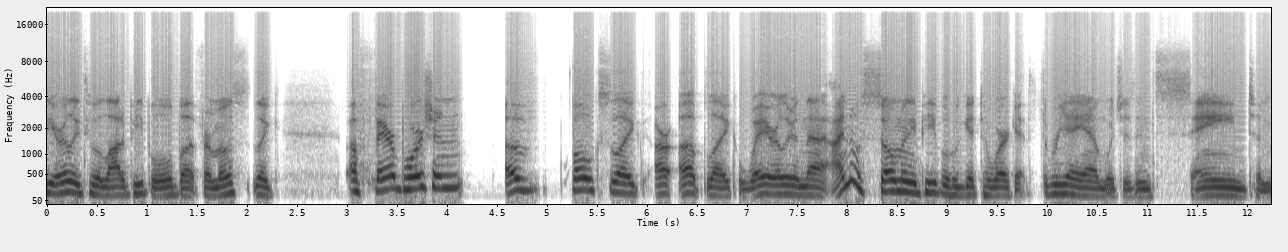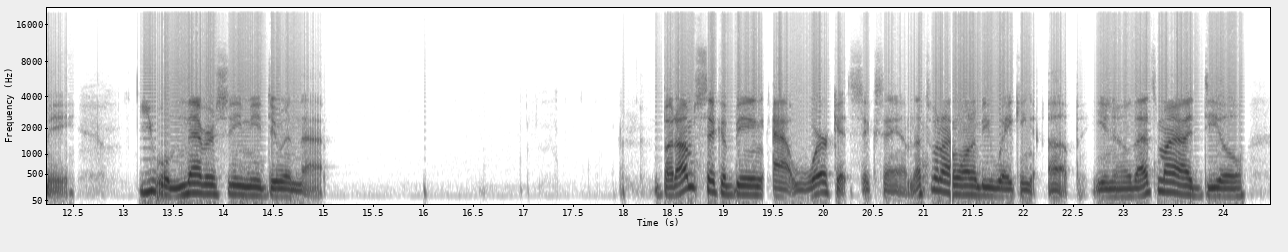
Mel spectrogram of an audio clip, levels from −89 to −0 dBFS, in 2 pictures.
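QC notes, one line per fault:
Throughout: filter restarted on every block. A steady buzz near 345 Hz sits under the speech and follows its loudness. The filter starts each block from silence, so every block opens with a small transient. That rate fits a 128-sample block.
11.08-11.10 s, 13.34-13.42 s, 19.41-19.45 s, 21.28-21.31 s: AAC frame loss with muting. Each is a soft-edged dropout of 20 to 40 ms. Lost frames decode as silence, and overlapping windows fade the sound out and in. At 13.3 s, short gaps of around 10 ms scatter over 80 ms.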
